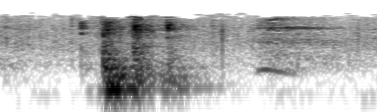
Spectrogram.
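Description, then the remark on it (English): A door is quickly pushed shut with a solid thud, followed about a second later by a softer metallic rattle as it is locked. “Close the door quickly and lock it, will you?”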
